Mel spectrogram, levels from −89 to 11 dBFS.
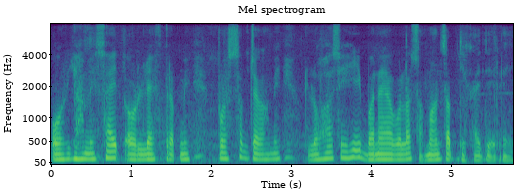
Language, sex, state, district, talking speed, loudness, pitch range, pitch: Hindi, male, Arunachal Pradesh, Longding, 240 wpm, -17 LUFS, 110-125 Hz, 115 Hz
